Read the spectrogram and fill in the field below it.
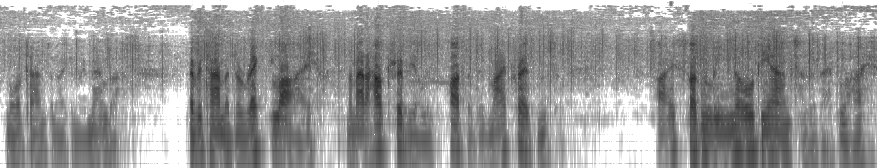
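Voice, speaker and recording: Haunted, tormented male patient, played by a man, halting and intense, vintage radio melodrama, noisy old recording. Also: mid-range voice, bright, forceful tone, natural voice. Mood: haunted, brooding. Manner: intense, halting, agonized delivery. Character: haunted, anguished man cursed to speak the truth. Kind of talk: 1940s radio acting.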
